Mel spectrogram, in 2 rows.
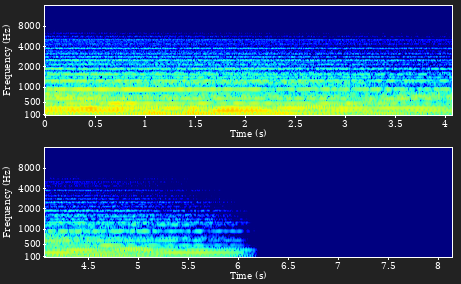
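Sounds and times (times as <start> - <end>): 
relaxing spa music: 0.0 - 6.2.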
